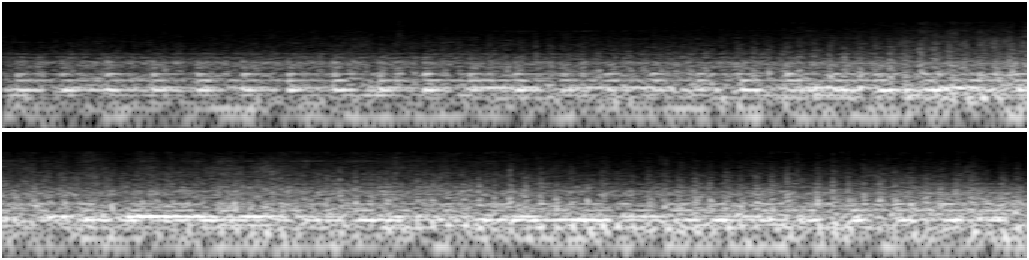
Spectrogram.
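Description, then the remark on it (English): A helicopter drones loudly as it lowers a wing fragment from a crashed plane on its line onto a pier, then flies off once the cable is unhooked. Its rotor and engine noise is steady and unbroken for the whole stretch, swelling slightly partway through, with no voices. “A worker rushes over to unhook the cable, and the helicopter flies off.”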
